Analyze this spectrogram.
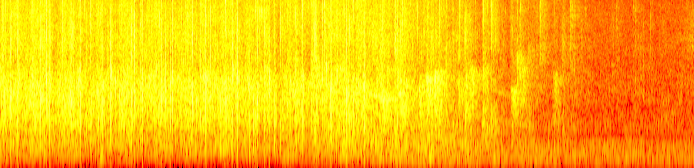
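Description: Audience applauding with dense clapping, which dies away about five seconds in.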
